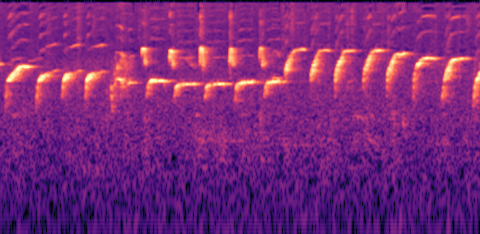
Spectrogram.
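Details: Yorkshire canary song, a king size canary breed: bright repeated rising-then-falling whistled syllables in rolling phrases, each note type repeated several times before shifting pitch, continuous and clear.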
